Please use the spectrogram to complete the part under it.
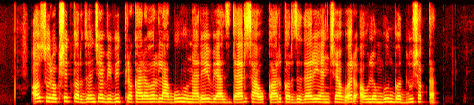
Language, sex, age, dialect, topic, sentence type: Marathi, female, 18-24, Varhadi, banking, statement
